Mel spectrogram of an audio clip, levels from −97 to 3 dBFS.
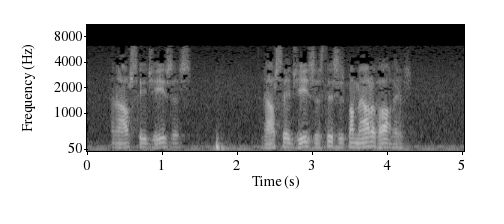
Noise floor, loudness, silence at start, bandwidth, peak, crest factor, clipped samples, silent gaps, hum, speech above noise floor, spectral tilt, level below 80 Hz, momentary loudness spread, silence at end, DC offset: -49 dBFS; -30 LUFS; 0 s; 6.6 kHz; -8 dBFS; 22 dB; under 0.1%; none; none; 20 dB; -5.5 dB/octave; -50 dBFS; 17 LU; 0 s; under 0.1%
